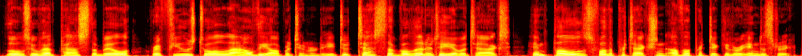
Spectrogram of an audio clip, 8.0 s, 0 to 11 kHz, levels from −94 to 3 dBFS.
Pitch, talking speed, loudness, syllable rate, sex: 155 Hz, 195 wpm, -17 LUFS, 6.4 syllables/s, male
